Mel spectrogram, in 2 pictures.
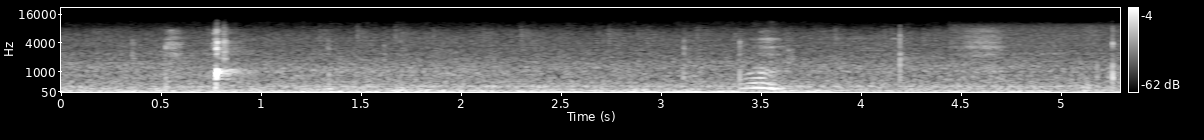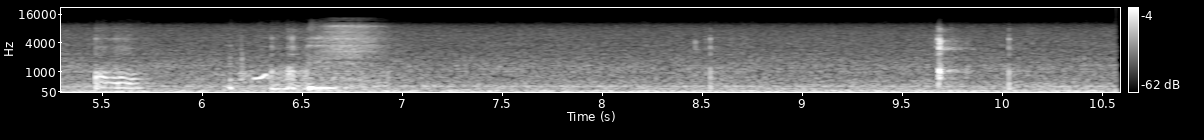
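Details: Infant having one of her many hiccup spells: several brief, sharp hiccup catches at irregular intervals over quiet room noise.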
